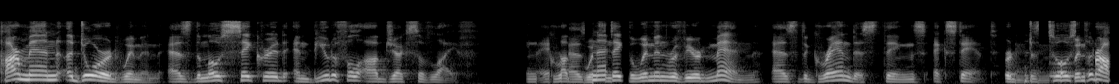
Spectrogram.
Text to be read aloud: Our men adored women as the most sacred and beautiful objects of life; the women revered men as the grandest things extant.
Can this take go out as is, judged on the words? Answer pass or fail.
fail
